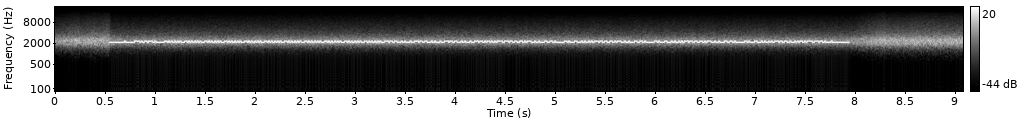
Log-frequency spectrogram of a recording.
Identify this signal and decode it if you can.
RTTY (75 baud, 170 Hz shift), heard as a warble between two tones, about 2200 Hz centre, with radio static and a narrow filter. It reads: RYRYRYRYRYRYRYRYRYRYRY CQ CQ CQ DE IZ8GCJ IZ8GCJ IZ8GCJ PSE K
